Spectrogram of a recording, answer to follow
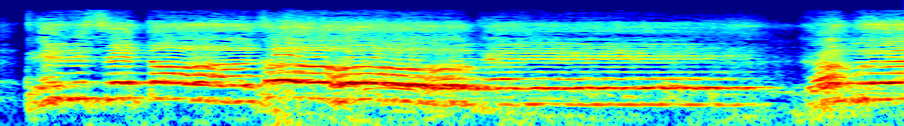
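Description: A group of men singing a noha, a Shia mourning lament, in chorus without instruments: long held notes, with short breaks for breath at the start and about five seconds in.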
